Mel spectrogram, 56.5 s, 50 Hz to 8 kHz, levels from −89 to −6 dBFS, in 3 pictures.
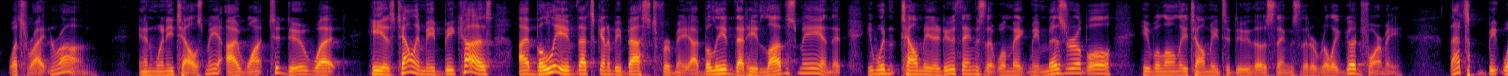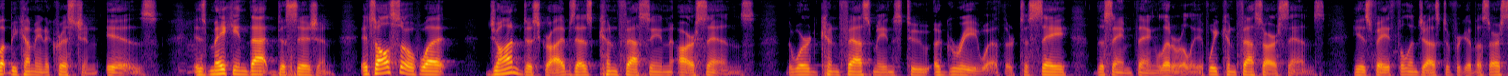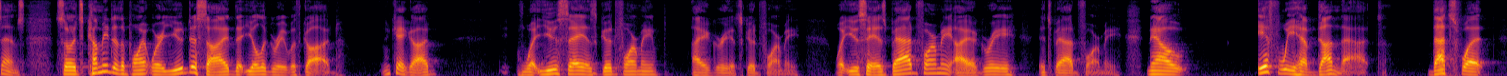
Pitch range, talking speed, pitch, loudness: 110-140 Hz, 170 wpm, 125 Hz, -26 LUFS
